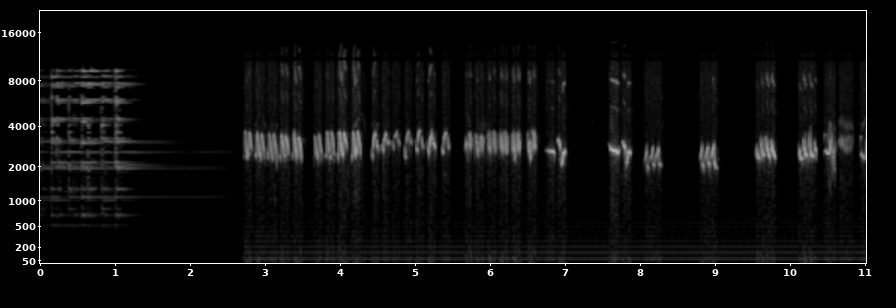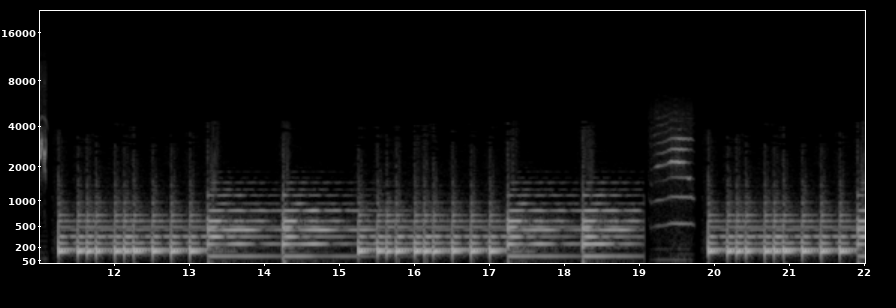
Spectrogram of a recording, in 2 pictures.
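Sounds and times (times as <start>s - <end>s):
songbird chirping: 2.7s - 11.2s
music: 11.2s - 19.1s, 19.9s - 22.0s.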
